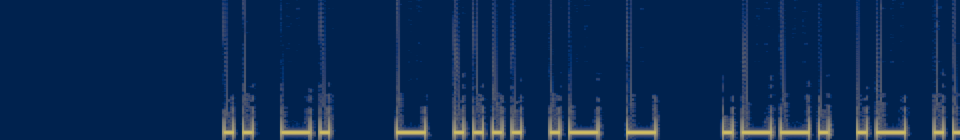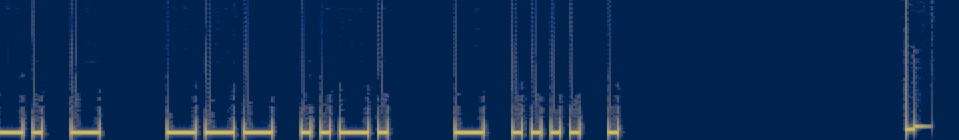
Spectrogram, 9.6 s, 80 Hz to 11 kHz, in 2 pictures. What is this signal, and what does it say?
Morse code, heard as a keyed tone, about 25 wpm, 700 Hz. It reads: IN THAT PART OF THE
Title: Sets of 5 Words Encore2 25wpm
